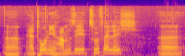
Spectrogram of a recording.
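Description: A man's voice: high voice, moderate pace, a little mellow. A man asking something hesitantly in a spoken recording.

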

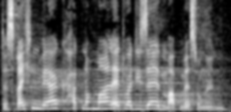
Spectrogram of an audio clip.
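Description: A woman's voice: high-pitched, brisk, gravelly. A woman reading scripted narration as the narrator of a live documentary radio feature. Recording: echoey hall, live stage performance.

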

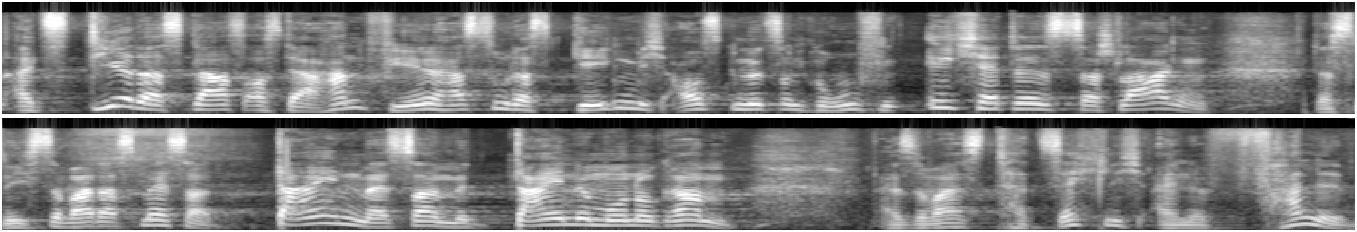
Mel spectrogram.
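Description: Male actor as distrustful space crewman, husky voice, deliberate argumentative delivery, radio drama read in a reverberant hall. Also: a little high, fairly bright tone. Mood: accusing, cold. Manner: argumentative, methodical, deliberate reasoning. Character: male astronaut, suspicious, coldly calculating, accusing his crewmate. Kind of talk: live dramatic reading of a sci-fi radio play. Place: large hall, stage reading. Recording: echoey hall, long reverb.

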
